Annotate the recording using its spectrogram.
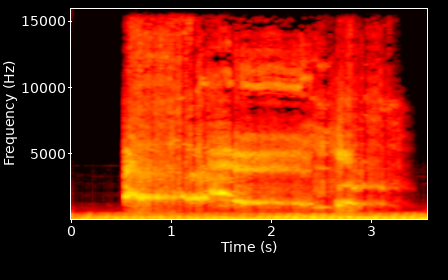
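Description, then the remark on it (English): A voice imitates a Minecraft ghast's eerie whine: a loud, high, wavering squeal held for about three seconds over a steady low rumble. “Can you make the sound they make?”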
